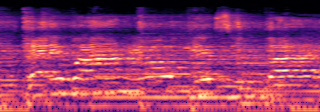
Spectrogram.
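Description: Live acoustic country-blues music: acoustic guitar strumming, with a harmonica played into a microphone carrying a wavering, bending melody.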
